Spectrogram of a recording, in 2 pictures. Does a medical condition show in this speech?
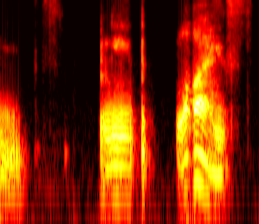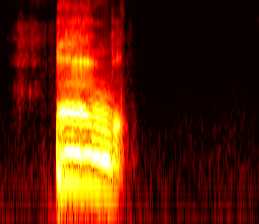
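Yes: laryngectomy; 11 years since surgery.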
